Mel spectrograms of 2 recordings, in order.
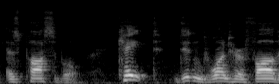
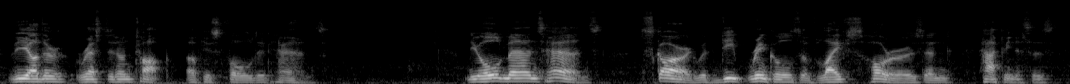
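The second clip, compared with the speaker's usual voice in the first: plain reading voice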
